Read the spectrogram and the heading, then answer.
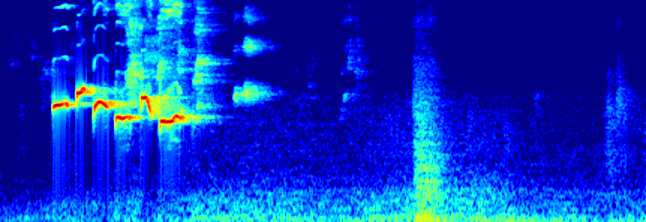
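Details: Orange-headed thrush giving its 'ngeplong' song in the morning to draw replies from other birds: a rapid string of clear whistles and twittering notes lasting about one and a half seconds, followed by faint background rumble and a soft thump.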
